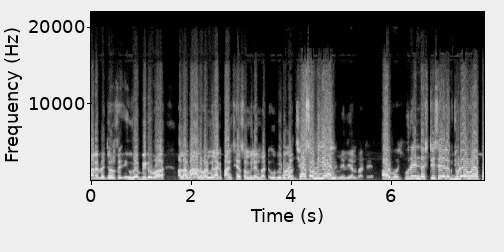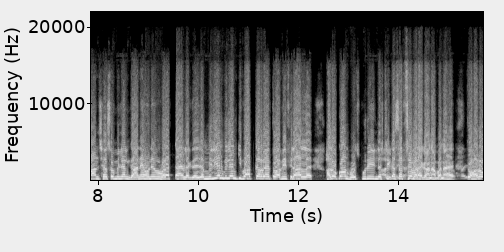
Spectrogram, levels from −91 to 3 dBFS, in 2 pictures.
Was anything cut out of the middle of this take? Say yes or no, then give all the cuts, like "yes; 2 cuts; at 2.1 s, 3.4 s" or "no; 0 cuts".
no; 0 cuts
